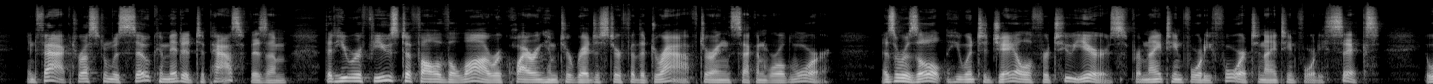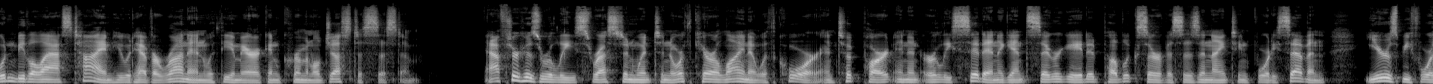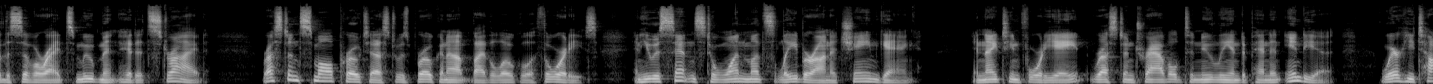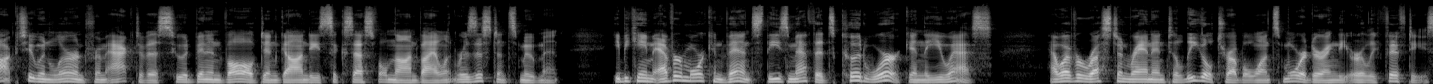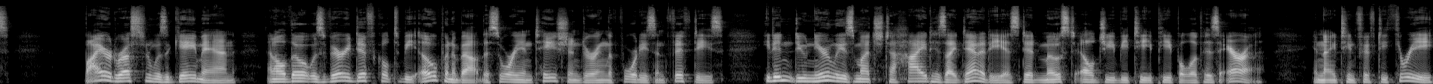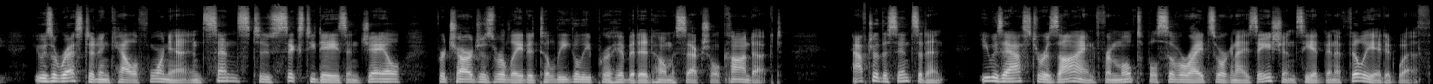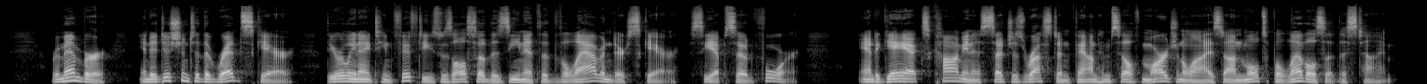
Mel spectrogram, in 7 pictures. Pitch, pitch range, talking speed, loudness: 110 Hz, 100-130 Hz, 170 wpm, -19 LUFS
